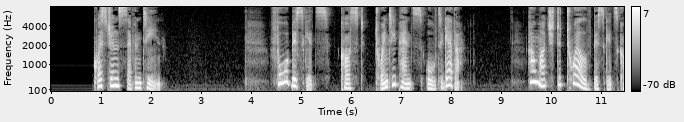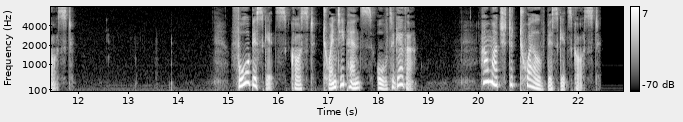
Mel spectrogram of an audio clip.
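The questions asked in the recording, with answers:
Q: How much do 12 biscuits cost?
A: 60 pence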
